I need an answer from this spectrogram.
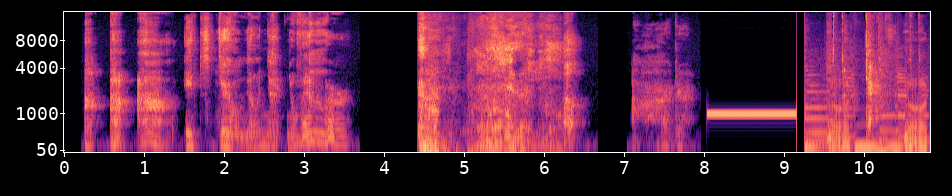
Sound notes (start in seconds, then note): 4.4 demon noises; 9.2 happy music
